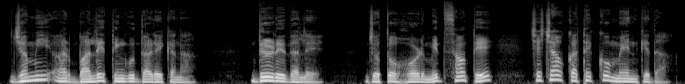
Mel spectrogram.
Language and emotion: Santali, neutral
